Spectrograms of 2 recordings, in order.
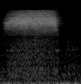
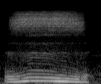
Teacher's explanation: So S has no voicing. S. Z has voicing. Z. So we say the S sound and the Z sound are also paired consonants.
